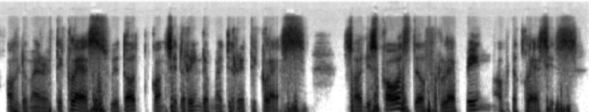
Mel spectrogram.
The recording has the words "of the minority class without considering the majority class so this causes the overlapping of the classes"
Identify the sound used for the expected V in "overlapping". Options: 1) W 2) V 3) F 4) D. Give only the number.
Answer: 3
